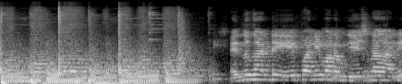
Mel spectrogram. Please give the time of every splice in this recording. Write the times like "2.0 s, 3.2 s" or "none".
2.1 s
